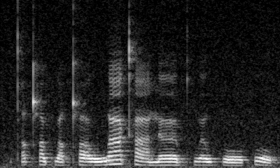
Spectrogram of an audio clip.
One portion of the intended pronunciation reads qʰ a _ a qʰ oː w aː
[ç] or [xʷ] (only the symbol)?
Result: xʷ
